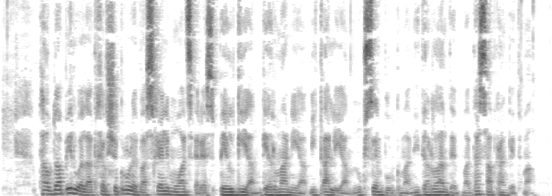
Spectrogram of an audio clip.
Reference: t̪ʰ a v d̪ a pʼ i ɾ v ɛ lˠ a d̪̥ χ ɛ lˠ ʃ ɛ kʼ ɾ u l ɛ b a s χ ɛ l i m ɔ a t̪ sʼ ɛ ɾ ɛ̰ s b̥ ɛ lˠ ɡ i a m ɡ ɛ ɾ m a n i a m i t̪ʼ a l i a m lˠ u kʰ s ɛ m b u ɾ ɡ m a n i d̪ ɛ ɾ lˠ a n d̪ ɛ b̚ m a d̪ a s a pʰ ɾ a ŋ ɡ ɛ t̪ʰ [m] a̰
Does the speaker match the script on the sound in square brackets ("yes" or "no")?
yes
